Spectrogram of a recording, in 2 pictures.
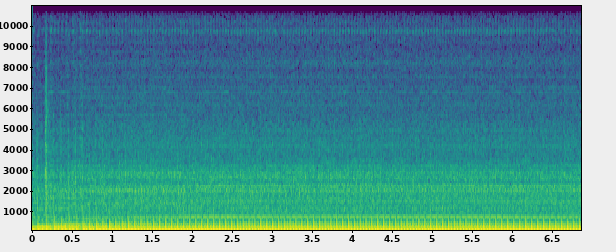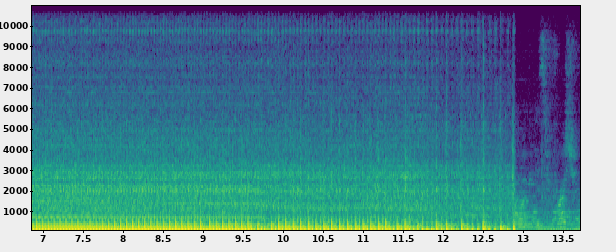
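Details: Honda CRF50 after fixing a pulsing idle caused by a bent throttle cable elbow and gouged throttle casing (carb spring and cable replaced): steady, fast putter about three beats a second, no surging, then shut off; idle fixed.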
